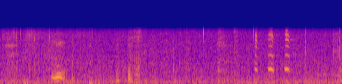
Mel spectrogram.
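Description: A goose honks nearby.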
